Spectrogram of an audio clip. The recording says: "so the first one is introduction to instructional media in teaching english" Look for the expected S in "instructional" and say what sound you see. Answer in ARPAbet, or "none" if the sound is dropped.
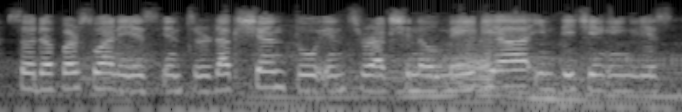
none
